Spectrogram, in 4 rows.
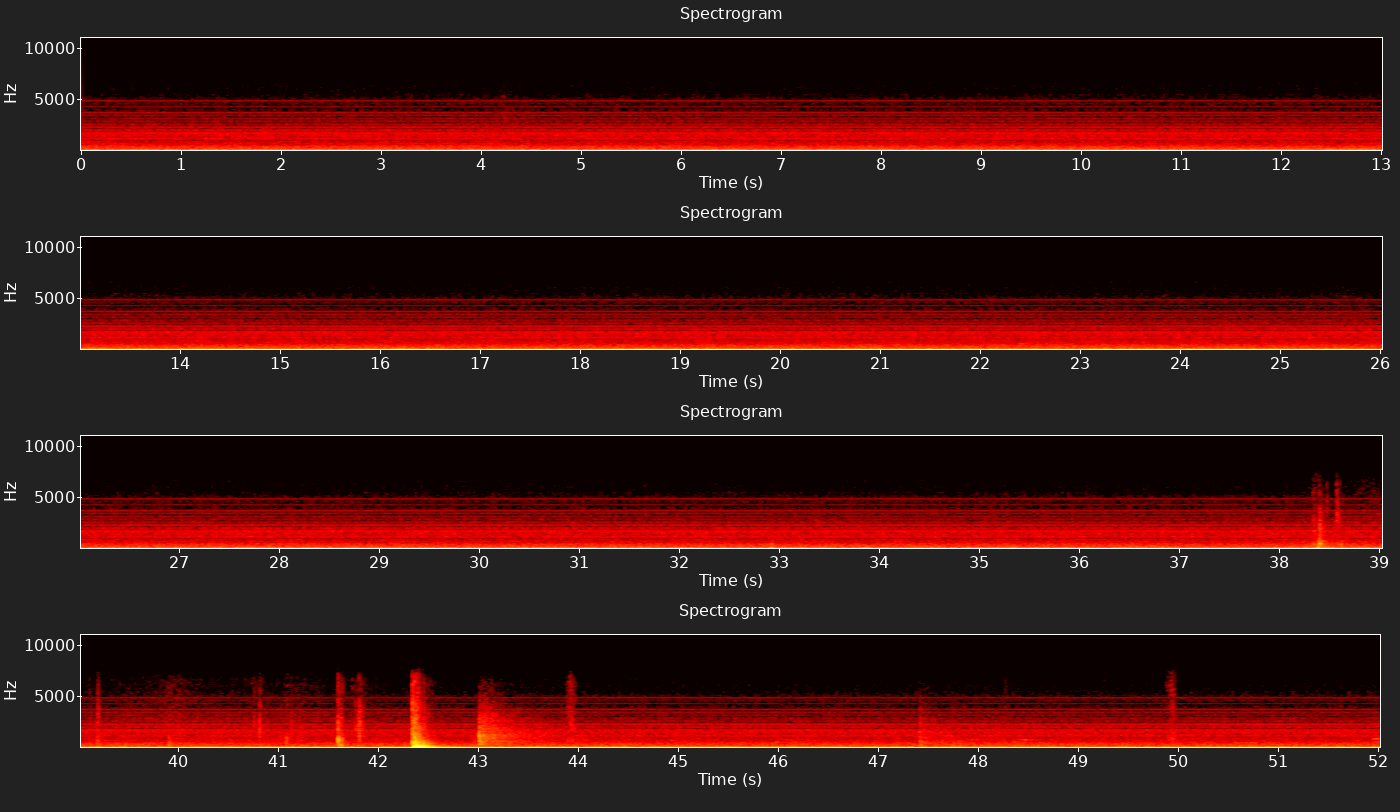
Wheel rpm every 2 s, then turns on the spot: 0, 0, 0, 0, 0, 0, 0, 0, 0, 0, 0, 0, 0, 0, 0, 0, 0, 0, 0, 0, 0, 0, 0, 0, 0, 0.
none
